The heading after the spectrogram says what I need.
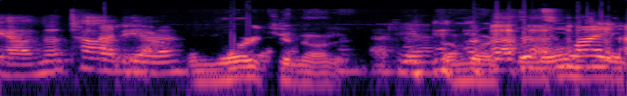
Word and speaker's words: Nataliia: Natalia or Natalia Natalia Natalia you need to pronounce correctly Natalia I'm working on that's why I have in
